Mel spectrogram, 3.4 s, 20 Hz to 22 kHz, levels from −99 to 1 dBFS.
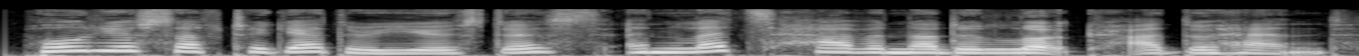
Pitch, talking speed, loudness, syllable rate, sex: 225 Hz, 210 wpm, -19 LUFS, 5.8 syllables/s, female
